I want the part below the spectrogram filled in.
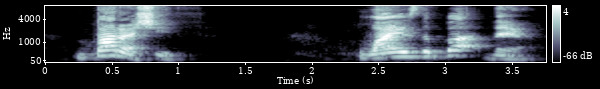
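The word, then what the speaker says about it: בראשית: So it's not resheth, it's Barashith. Barashith.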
